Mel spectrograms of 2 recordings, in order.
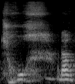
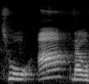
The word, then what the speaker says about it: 좋아: 탈락해 버린다고 보시면 되겠죠 그래서 우리가 이거 조화라고 발음 안 하잖아 어떻게 말 조 어 잘하는데 좋아라고 발음하고 다하라고 안 하잖아 다아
